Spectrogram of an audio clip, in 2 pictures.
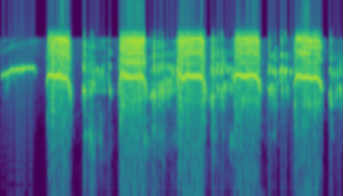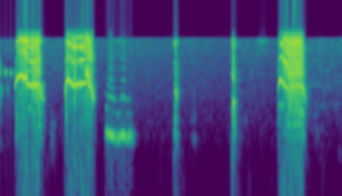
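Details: Two barn owls communicating in a rapid run of rasping screeches, some overlapping or closely stacked, followed by a lower wavering note, scattered faint clicks and a final screech.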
